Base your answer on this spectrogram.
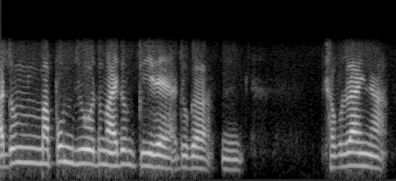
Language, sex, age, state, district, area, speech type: Manipuri, female, 60+, Manipur, Imphal East, rural, conversation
